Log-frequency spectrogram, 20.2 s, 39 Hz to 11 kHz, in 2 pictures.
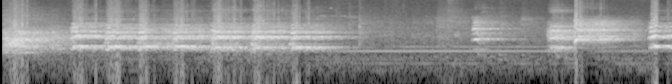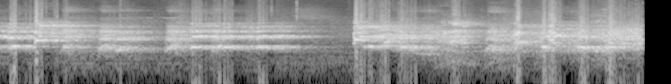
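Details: Dogs at a barking lot, recorded 5/23/16, several dogs barking in overlapping bursts with tonal harmonics, a short lull around seven seconds, then renewed loud barking until the end.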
